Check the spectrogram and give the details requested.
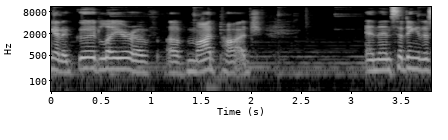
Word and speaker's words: Mod Podge: and Mod Podge yes I'm saying it correctly now yes Mod Podge it's not much pot okay he used to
